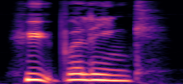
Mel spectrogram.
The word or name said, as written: hyperlink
